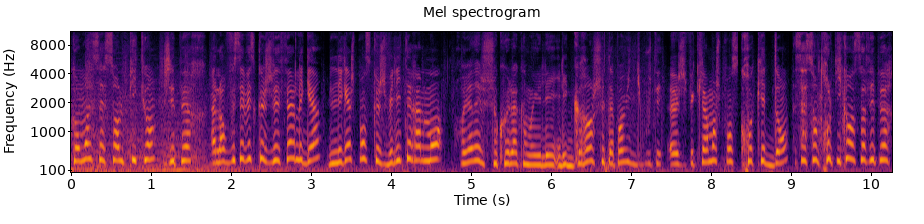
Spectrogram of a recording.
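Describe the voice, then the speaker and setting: Speaking very fast in a high pitch, a woman sounds animated, with ordinary pitch variation. Noticeable background noise runs underneath. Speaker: YouTuber. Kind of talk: casual vlog challenge. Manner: fast when stressed.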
